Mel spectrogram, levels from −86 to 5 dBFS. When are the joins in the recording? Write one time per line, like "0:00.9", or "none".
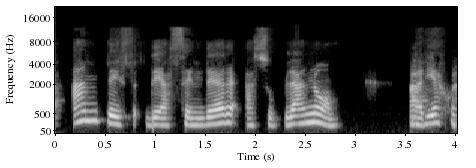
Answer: none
